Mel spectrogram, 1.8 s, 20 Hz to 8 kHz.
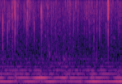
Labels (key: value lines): label: biophony, midshipman
recorder: SoundTrap 500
